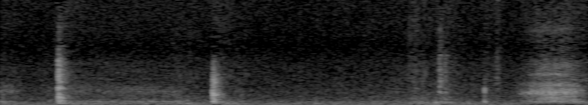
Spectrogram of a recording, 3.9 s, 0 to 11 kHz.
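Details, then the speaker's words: Morris Minor engine, head removed, each piston rocked by hand in a quiet shop: a few sharp isolated clicks showing slack in the big-end bearings on numbers 4, 2 and 3, with very little bore wear. "Number 4 and number 2 and 3. A bit of slack in it. And slack in that one."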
